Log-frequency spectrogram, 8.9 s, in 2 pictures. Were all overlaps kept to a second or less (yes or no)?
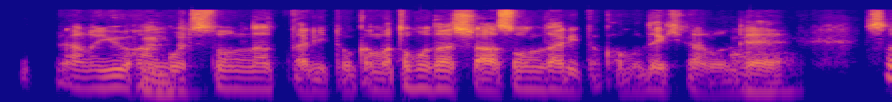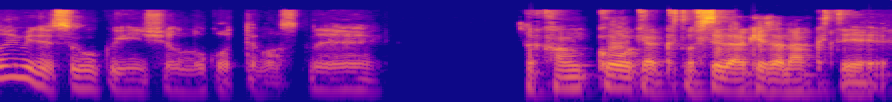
yes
